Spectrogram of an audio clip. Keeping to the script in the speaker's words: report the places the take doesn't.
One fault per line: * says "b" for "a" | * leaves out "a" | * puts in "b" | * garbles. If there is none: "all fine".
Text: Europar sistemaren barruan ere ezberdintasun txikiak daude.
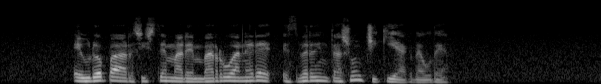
all fine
